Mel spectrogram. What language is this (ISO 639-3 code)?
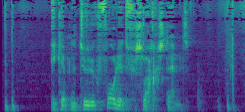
nld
